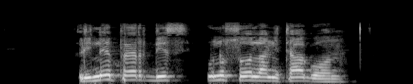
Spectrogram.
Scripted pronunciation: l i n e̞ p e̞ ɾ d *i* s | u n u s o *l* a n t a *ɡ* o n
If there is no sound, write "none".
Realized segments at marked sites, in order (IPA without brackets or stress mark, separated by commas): i, l, ɡ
